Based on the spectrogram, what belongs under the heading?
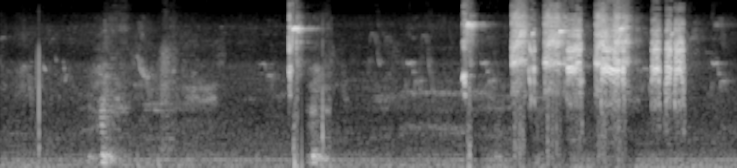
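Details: Black francolins, three birds, heard to stir a quiet pet francolin to call. Scattered soft sounds and clicks lead into a rapid harsh phrase of five or six loud, scratchy bursts near the end.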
